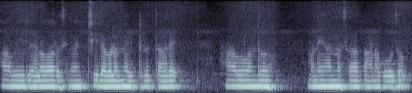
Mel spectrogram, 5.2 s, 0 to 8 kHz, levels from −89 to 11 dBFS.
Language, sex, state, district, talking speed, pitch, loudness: Kannada, male, Karnataka, Mysore, 150 wpm, 145 Hz, -15 LUFS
